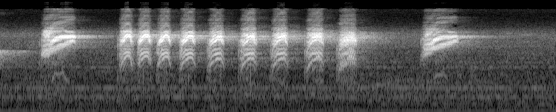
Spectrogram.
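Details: Greater green leafbird in lively gacor song: one bright sweeping note, then a rapid run of about ten high clipped notes, ending with another sweeping call.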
